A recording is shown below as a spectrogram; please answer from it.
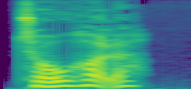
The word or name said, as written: tovholder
